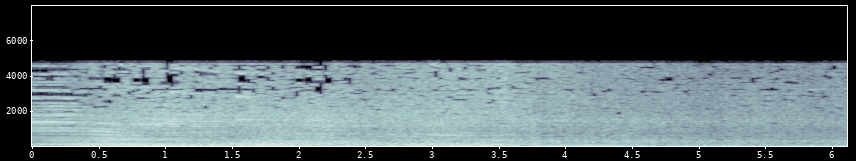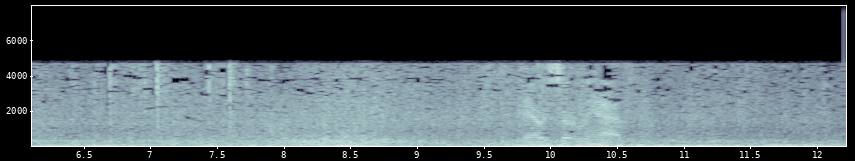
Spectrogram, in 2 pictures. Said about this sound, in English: Freight trains are great, you know. I don't know if you've ever seen one pass by.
